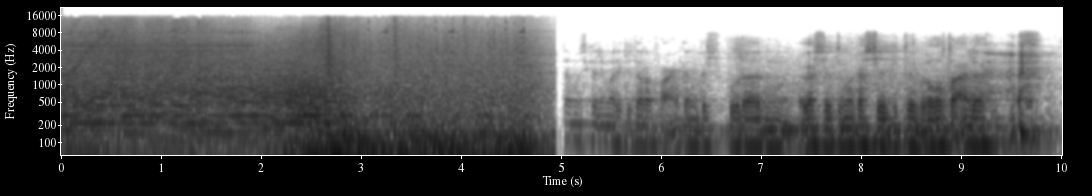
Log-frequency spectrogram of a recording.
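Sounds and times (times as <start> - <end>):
cinematic burst with low rumble: 0.0 - 5.0.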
